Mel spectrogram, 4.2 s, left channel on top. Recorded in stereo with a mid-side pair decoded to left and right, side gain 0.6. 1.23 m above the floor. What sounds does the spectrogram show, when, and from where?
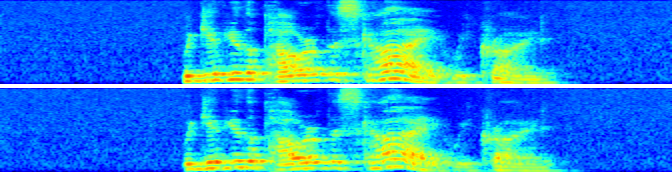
1.1 s a man speaking: 65° left, 2.5 m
